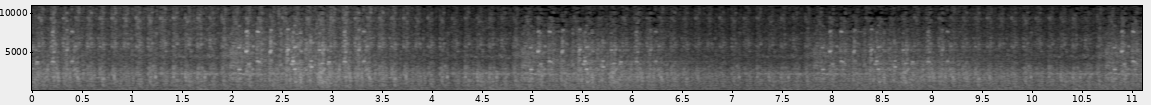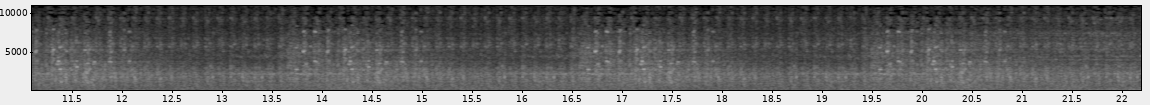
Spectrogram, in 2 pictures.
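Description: A metal cage lift rumbles and creaks as it descends.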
